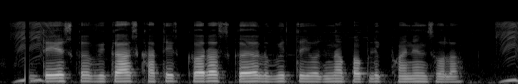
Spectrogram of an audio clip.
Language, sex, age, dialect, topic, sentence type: Bhojpuri, male, 18-24, Western, banking, statement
